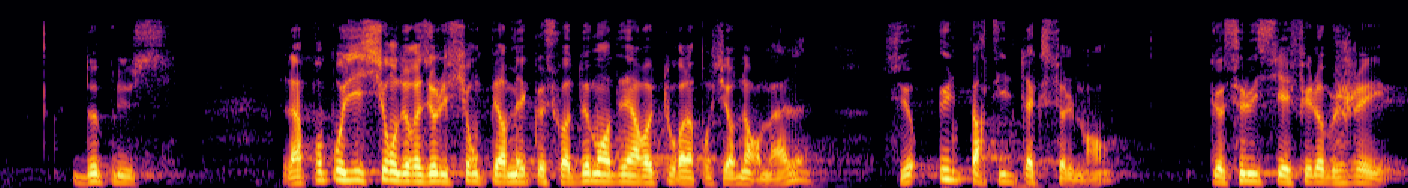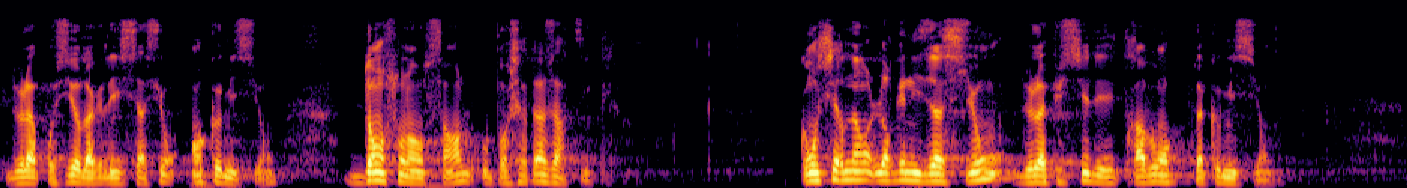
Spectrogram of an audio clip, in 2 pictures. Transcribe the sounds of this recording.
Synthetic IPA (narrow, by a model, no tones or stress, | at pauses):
d̪əplys | lapχɔpozisjɔ̃d̪əʁezɔlysjɔ̃pɛʁmɛkəswad̪əmɑ̃d̪eɛ̃ʁət̪uʁalapχɔsed̪yʁnɔʁmal | syʁynpaʁt̪id̪yt̪ɛkst̪səlmɑ̰̃ | kəsəlɥisiɛfɛlɔbʒɛd̪əlapχɔsed̪yʁd̪əleʒislasjɔ̃ɑ̃kɔmisjɔ̰̃ | d̪ɑ̃sɔ̃nɑ̃sɑ̃blupuʁsɛʁt̪ɛ̃zaʁt̪ikl | kɔ̃sɛʁnɑ̃lɔʁɡanizasjɔ̃d̪əlapɥit̪ed̪et̪χavoɑ̃d̪əakɔmisjɔ̰̃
